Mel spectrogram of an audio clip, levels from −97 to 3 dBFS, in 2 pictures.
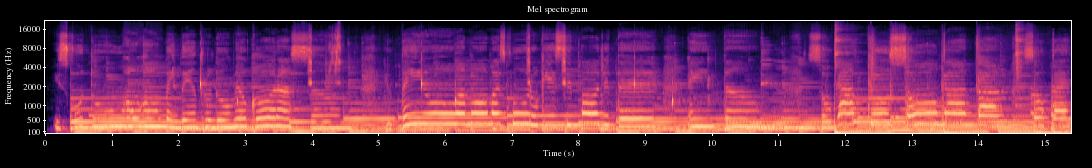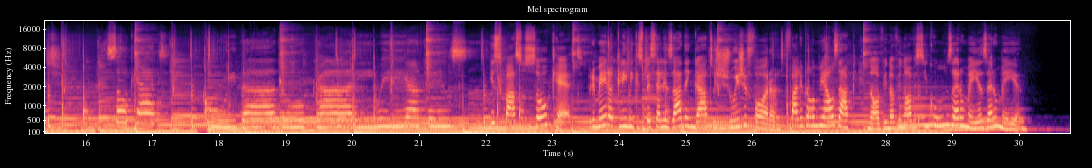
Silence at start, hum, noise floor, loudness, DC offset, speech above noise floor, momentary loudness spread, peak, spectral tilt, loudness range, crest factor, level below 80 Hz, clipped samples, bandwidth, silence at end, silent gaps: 0.15 s; none; -45 dBFS; -11 LUFS; under 0.1%; 35 dB; 4 LU; 0 dBFS; -6.5 dB/octave; 2 LU; 10 dB; -18 dBFS; under 0.1%; 17 kHz; 0.65 s; none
